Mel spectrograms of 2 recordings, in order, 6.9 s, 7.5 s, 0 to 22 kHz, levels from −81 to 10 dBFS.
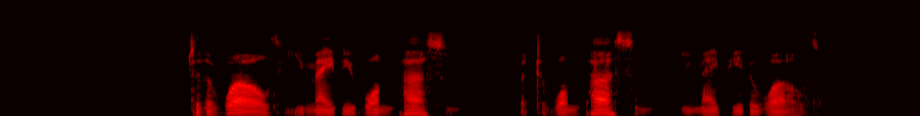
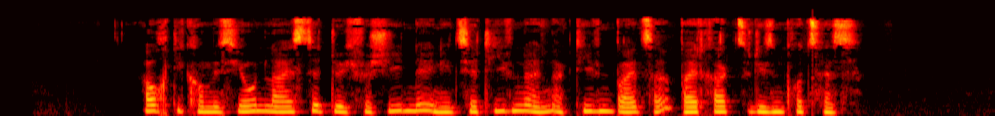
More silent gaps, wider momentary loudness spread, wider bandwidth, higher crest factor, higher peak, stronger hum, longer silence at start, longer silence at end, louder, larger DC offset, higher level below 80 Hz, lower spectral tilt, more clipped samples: first, 3.48-3.88 s, 4.92-5.08 s vs none; first, 15 LU vs 10 LU; second, 7.2 kHz vs 12 kHz; about the same, 24 dB vs 26 dB; second, -30 dBFS vs 0 dBFS; neither; first, 1.45 s vs 1.1 s; second, 0.75 s vs 1 s; second, -52 LUFS vs -23 LUFS; neither; second, -88 dBFS vs -62 dBFS; about the same, -3 dB/octave vs -3.5 dB/octave; neither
